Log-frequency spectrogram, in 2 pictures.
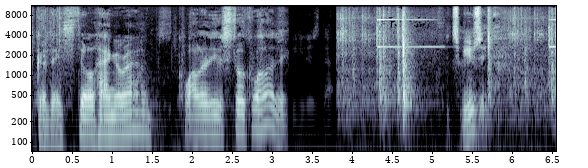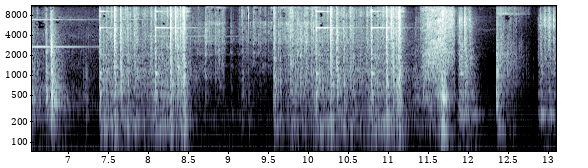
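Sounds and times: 
speech: 0:00.0 - 0:04.0, 0:05.3 - 0:05.9
old mechanical cash register bright metallic rings: 0:03.8 - 0:11.6
old mechanical cash register key presses and ratcheting clunks: 0:03.8 - 0:13.0.

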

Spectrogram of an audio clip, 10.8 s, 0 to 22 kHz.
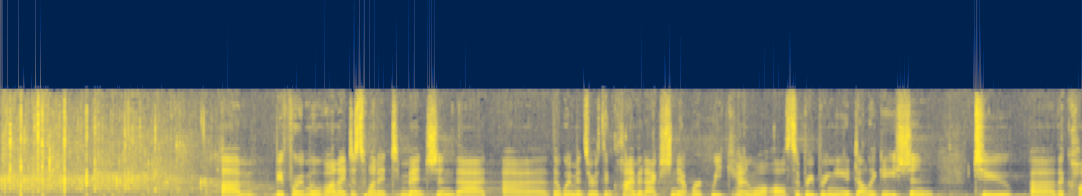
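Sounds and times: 
audience clapping: 0:00.0 - 0:02.2
speech: 0:02.2 - 0:10.8.

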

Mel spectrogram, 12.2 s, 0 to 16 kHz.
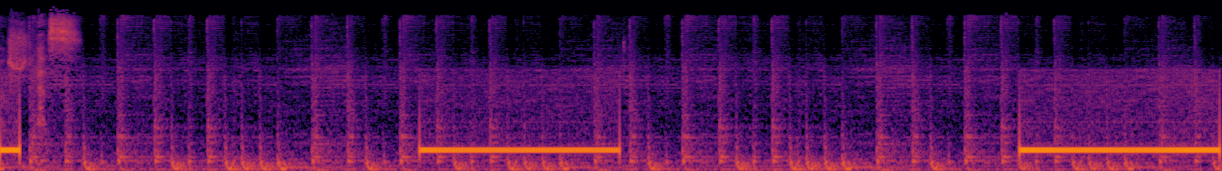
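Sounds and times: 
outgoing phone call ringback tone: 0:00.0 - 0:00.2, 0:04.2 - 0:06.2, 0:10.2 - 0:12.2.

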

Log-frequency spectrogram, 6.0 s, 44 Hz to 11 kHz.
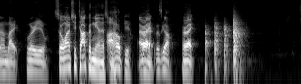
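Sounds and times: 
speech: 0:00.0 - 0:04.0
knocking on a door: 0:04.1 - 0:05.0.

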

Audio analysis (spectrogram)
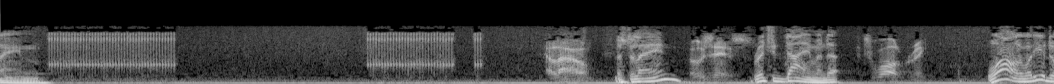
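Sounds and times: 
telephone ringing through the handset line of a call from a phone booth: 0:00.5 - 0:01.8, 0:03.6 - 0:04.9
speech: 0:06.3 - 0:10.5.

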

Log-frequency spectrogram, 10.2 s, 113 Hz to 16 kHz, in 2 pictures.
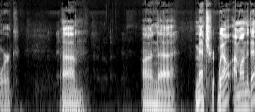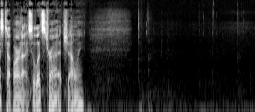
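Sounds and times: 
speech: 0:00.1 - 0:00.4, 0:01.1 - 0:01.8, 0:02.8 - 0:06.8
quiet typing on a computer keyboard: 0:07.8 - 0:10.0.

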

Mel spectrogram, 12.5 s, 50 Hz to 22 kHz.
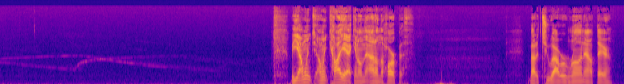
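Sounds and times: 
police car siren wailing: 0:00.0 - 0:09.2
steady low traffic rumble: 0:00.0 - 0:10.1
speech: 0:05.8 - 0:08.2, 0:10.6 - 0:12.3.

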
